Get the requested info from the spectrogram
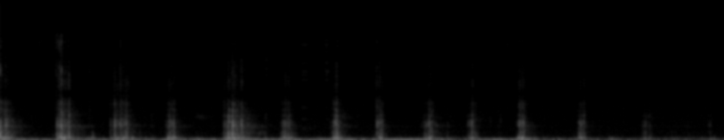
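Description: Close-miked chewing of a mouthful of zefir marshmallow dessert with the mouth closed, one chew about every three-quarters of a second, growing fainter near the end.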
